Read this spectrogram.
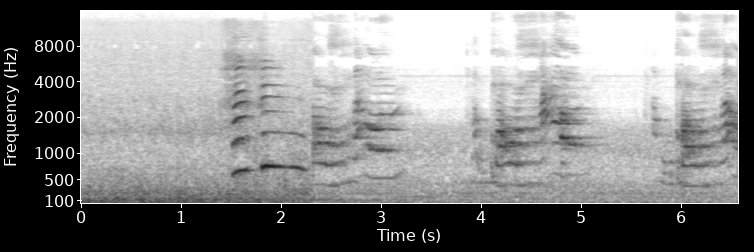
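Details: Domestic cat meowing several times: short, tonal, harmonic-rich meows, some rising then falling, separated by brief pauses over a low indoor rumble and faint background voices.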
